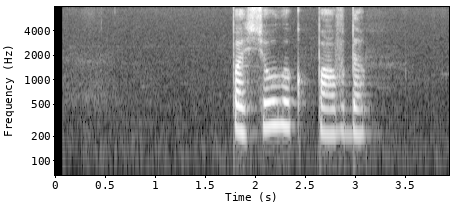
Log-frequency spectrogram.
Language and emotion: Russian, neutral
